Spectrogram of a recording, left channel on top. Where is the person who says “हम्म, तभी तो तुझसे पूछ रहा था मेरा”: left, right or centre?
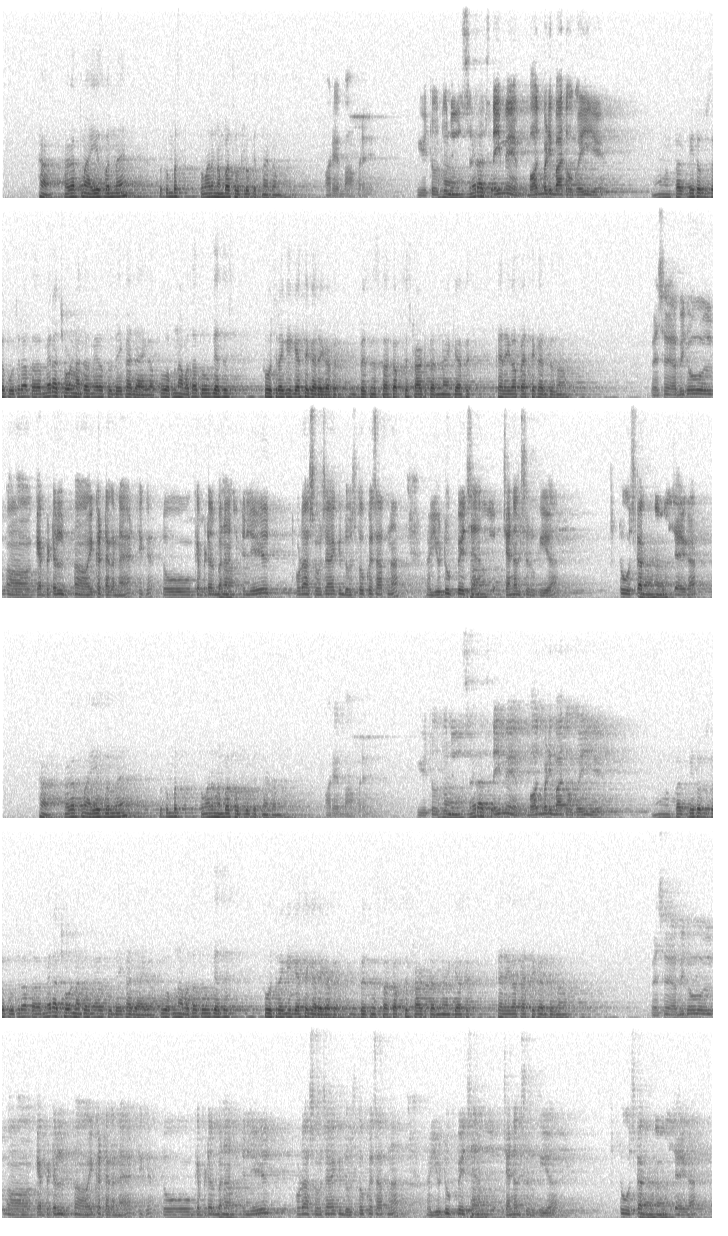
Left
